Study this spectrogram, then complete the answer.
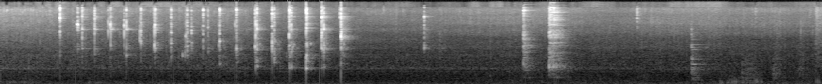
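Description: Egg whites from two eggs beaten by hand in a bowl, a quick run of regular whisk taps striking the bowl, then a pause and a few scattered clinks, close and alone.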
